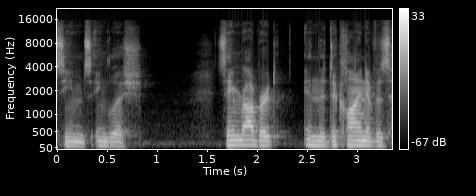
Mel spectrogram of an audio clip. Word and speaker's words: Rodbert: St. Rupert, or Rodbert, pronounced Robert,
